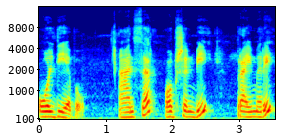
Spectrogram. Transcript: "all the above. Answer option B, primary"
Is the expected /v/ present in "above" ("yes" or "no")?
no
